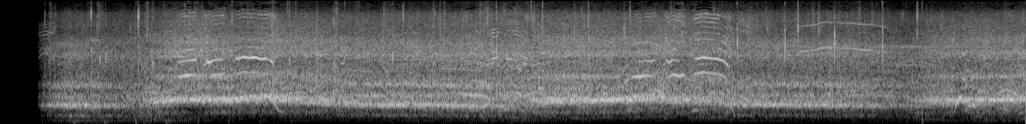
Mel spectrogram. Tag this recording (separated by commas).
Speech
